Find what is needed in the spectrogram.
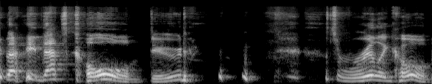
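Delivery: laughing. Real, not acted. Laughing reaction to the story.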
